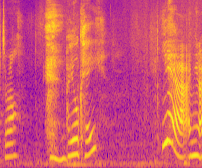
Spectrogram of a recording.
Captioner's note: Eliza sighs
